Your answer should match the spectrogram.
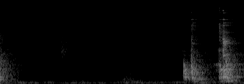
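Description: Mostly quiet room with faint handling of a sheet of paper being laid over the resin printer's LCD screen. A short click comes right at the start and a louder rustle near the end.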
